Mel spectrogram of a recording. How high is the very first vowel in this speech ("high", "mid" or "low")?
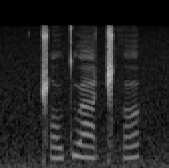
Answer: mid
